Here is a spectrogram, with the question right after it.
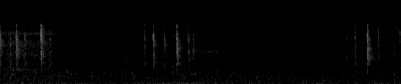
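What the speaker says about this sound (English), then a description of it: "So type our character name" Quick bursts of keystrokes on a computer keyboard, clustered clicks in short runs separated by brief pauses, close and fairly quiet, with no talking.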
